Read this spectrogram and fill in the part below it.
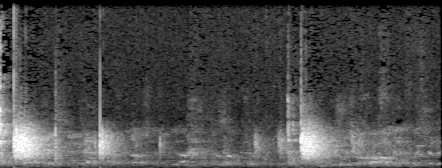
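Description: Billiard balls clack together and roll into a pocket.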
